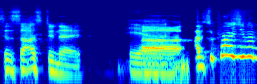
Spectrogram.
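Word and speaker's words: Hisatsune: That's the correct pronunciation. And Kobe calls him Hotstone. It's not Hotstone. It's Hisastune.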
